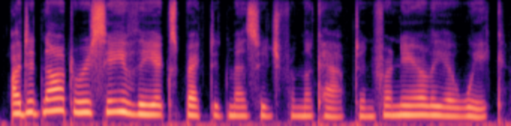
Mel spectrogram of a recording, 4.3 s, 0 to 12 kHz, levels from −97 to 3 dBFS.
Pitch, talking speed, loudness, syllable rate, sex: 220 Hz, 195 wpm, -19 LUFS, 5.4 syllables/s, female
